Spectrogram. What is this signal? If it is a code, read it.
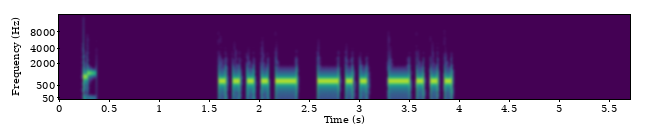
Morse code, heard as a keyed tone, about 17 wpm, 700 Hz. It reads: 4DB
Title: All Cut Numbers - 3-Digit 17wpm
